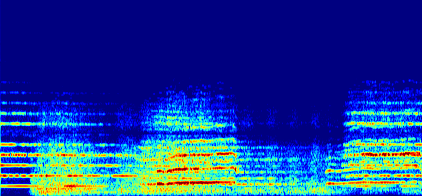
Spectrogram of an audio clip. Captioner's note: bird squawking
